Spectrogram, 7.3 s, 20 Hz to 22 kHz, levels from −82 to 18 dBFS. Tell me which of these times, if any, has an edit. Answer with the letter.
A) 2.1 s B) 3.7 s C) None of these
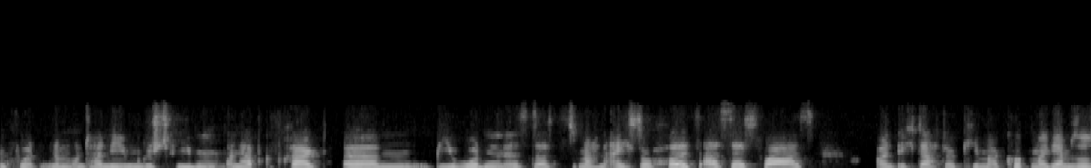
A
